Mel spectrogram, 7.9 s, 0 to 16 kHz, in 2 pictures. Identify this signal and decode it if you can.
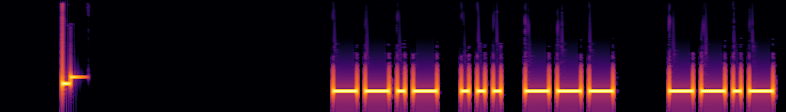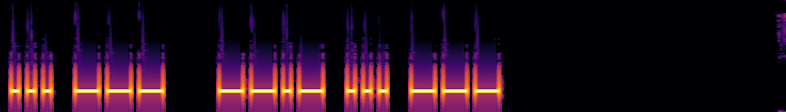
Morse code, heard as a keyed tone, about 29 wpm, 700 Hz. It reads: QSO QSO QSO
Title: Q-Codes Repeated 3x 30wpm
